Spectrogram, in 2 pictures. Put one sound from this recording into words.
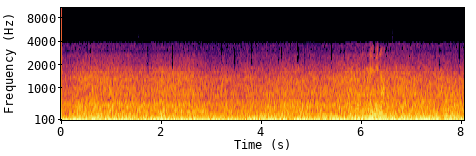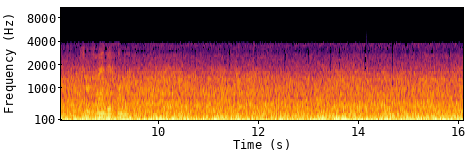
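A vehicle's engine rumbles steadily while driving.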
